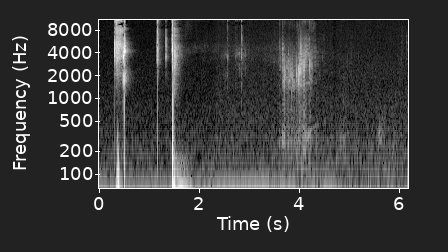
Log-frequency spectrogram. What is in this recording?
Opening and drinking a soda can.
